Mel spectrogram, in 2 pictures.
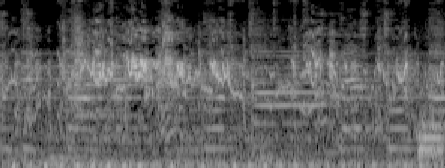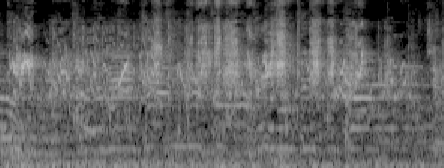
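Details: Happy pet budgerigar chirping: dense, warbling chatter of short high chirps and squeaky notes, with a steady low hum underneath.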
